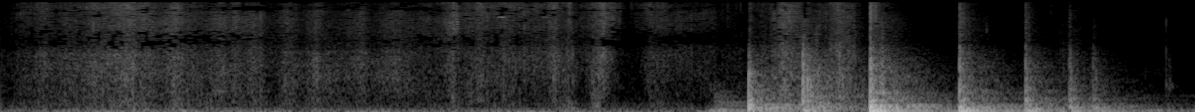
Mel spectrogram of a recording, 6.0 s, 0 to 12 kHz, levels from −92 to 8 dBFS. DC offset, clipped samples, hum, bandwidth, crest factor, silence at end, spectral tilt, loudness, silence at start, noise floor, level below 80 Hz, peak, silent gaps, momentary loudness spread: under 0.1%; under 0.1%; none; 11.5 kHz; 26 dB; 0.15 s; -6.5 dB/octave; -35 LUFS; 0.15 s; -56 dBFS; -38 dBFS; -8 dBFS; none; 26 LU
